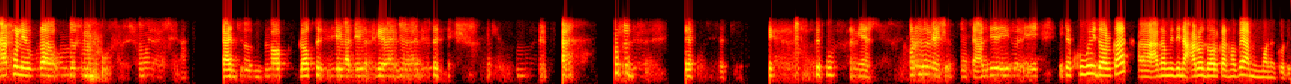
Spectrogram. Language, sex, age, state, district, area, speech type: Bengali, female, 45-60, West Bengal, Alipurduar, rural, conversation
